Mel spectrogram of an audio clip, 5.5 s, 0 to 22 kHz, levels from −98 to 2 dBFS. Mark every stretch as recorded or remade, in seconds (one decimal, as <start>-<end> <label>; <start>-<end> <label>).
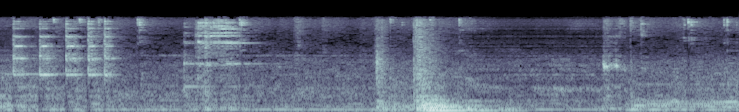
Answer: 0.0-3.5 recorded; 3.5-4.7 remade; 4.7-5.5 recorded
